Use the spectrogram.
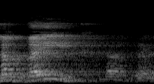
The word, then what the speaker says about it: لبیک: بھی عرض کروں کہ لبیک کے تلفظ جو ہے وہ صحیح ادا کرنے چاہیے. بڑے عجیب و غریب لوگ تلفظ ادا کرتے لبیک, وہ ایسے جیسے پتہ نہیں کیا آواز آئی ہے. یہ عربی تلفظ جو یہ عربی الفاظ ہیں, زندگی میں ایک بار آپ نے کہنے ہیں تو کیا عجیب و غریب اور آپ لہجے ہوتے ہیں لوگوں کے. صحیح تلفظ لبیک, ہاں میرے ساتھ مل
